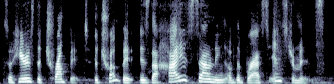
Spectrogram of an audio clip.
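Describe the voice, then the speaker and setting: A woman with a somewhat high-pitched voice reads aloud in the role of a music teacher. She speaks in an explanatory way aimed at young listeners, moving between the book's text and short asides of her own. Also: animated, moderate pace, bright, forceful tone. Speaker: music teacher reading a children's book aloud. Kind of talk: read-aloud lesson with short spoken asides.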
